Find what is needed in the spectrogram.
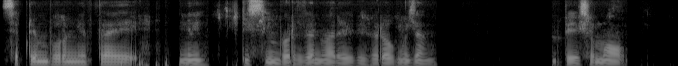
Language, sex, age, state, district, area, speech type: Bodo, male, 18-30, Assam, Baksa, rural, spontaneous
